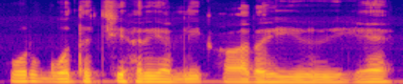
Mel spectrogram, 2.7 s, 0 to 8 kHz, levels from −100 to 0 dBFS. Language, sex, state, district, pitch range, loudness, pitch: Hindi, male, Uttar Pradesh, Saharanpur, 95-105 Hz, -17 LUFS, 100 Hz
